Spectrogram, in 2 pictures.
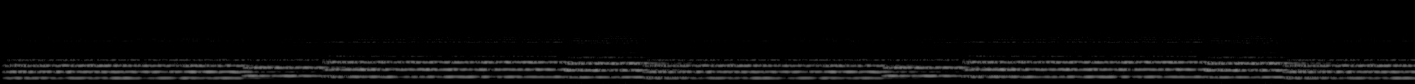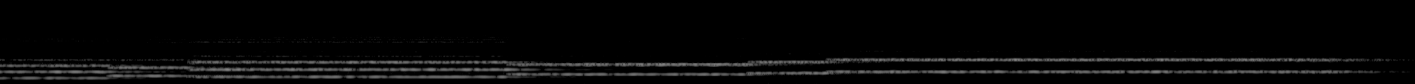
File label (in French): vocals brut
